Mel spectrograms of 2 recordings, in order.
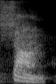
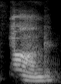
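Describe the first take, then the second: First: The name ends without a g sound. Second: The name ends with a g sound. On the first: The speaker calls it right. "It's Shan" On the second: The speaker calls it wrong. "It's not Shang. There's no G in Mandarin"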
